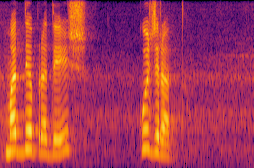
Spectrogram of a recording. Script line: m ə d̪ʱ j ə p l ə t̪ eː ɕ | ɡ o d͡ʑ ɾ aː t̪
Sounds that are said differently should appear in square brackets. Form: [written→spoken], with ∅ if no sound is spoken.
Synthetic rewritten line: m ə d̪ʱ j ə p [l→ɾ] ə [t̪→d̪] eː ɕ | ɡ [o→u] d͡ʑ ɾ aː t̪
